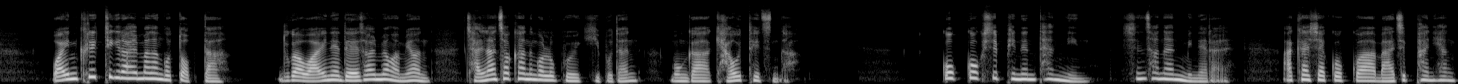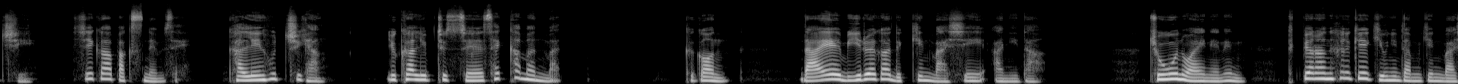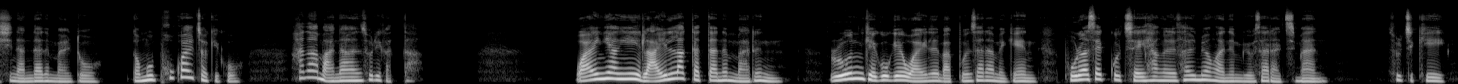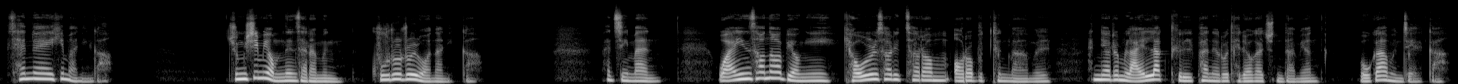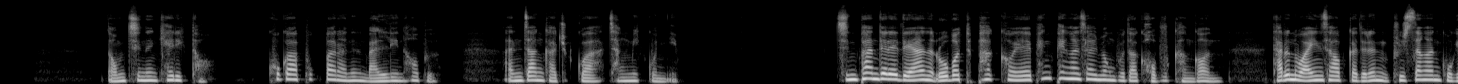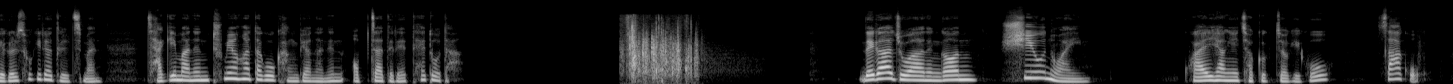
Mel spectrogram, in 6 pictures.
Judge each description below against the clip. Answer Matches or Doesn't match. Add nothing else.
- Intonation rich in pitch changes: Matches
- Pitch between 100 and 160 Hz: Doesn't match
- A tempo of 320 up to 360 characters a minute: Doesn't match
